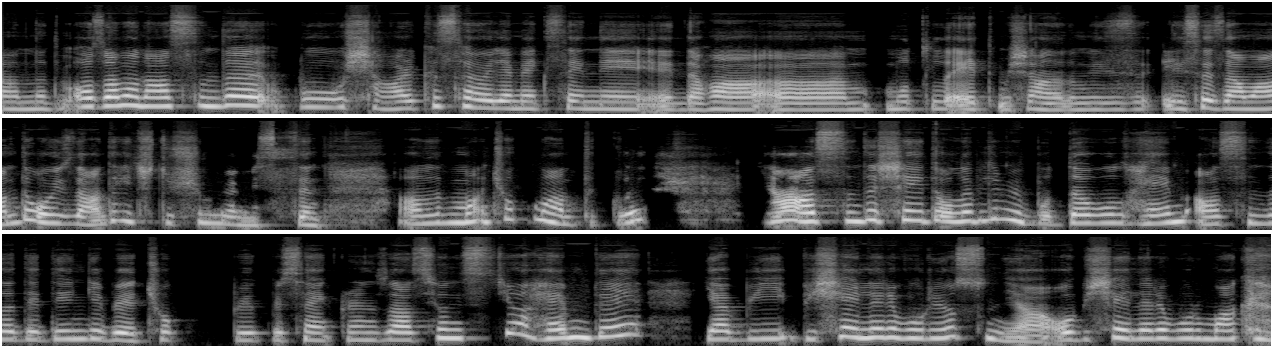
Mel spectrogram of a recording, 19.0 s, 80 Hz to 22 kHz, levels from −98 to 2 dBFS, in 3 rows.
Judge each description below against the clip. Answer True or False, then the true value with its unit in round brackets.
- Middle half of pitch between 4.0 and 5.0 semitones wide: True (4.6 semitones)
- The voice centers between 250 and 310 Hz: True (270 Hz)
